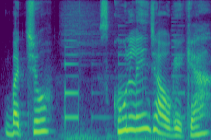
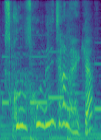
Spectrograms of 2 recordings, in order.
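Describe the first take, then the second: First: It is said sweetly and lovingly. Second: It is said harshly and sharply.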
